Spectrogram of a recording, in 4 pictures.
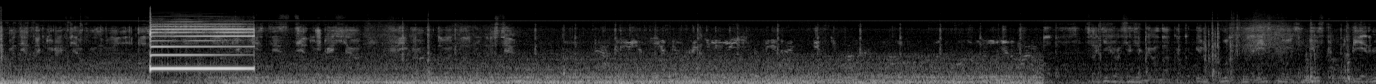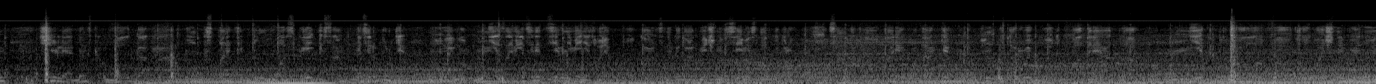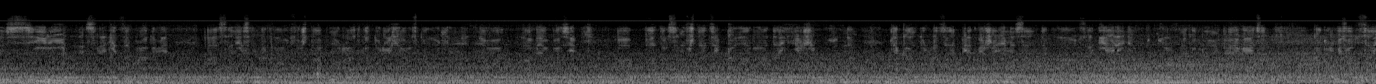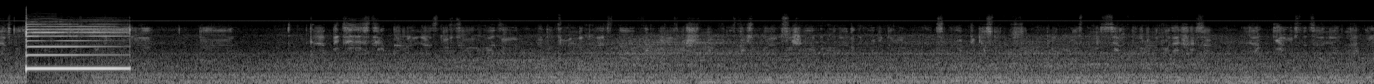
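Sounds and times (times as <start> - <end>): car road and engine noise: 0.0 - 55.0
electronic alert beep: 1.5 - 2.6, 41.5 - 42.6.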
